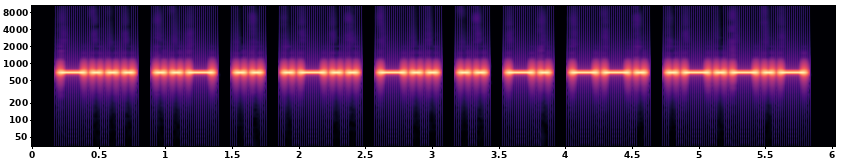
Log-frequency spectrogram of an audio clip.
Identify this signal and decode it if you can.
Morse code, heard as a keyed tone, about 20 wpm, 700 Hz. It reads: BUILDING.
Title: Sentences from Top 1000 Words - Review Part 5 - 20wpm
